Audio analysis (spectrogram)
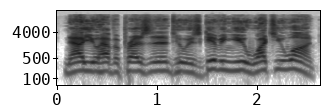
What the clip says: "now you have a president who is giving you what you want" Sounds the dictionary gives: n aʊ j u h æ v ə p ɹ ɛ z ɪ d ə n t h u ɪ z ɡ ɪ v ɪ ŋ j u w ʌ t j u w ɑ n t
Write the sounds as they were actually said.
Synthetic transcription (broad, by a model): n aʊ j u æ v ə p ɹ ɛ z ɪ d ə n t h u ɪ z ɡ ɪ v ɪ ŋ j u w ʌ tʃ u w ɑ n t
